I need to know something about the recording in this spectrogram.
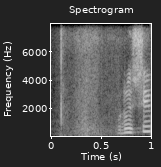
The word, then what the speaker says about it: ऋषि: हा तो रू है ऋषि वाला र ऋषि बोलो आप ऋषि बोलते बोलो ऋषि तो सही उच्चारण स्थान रू है ना उसका बोलते आपको बोलना नहीं आता उस कुछ नहीं कर सकते सोभी हमने बहुत लोगों को पढ़ाने की कोशिश की का री नहीं बोलना रू बोलना इस स जब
